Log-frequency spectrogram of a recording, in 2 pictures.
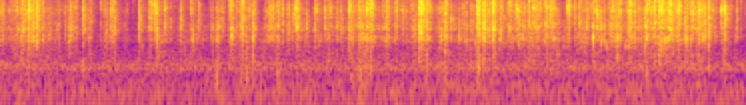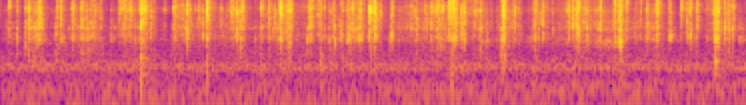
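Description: Long nails scratch and rub the crinkly plastic film ends of baby wipes packs up close. The result is a dense, continuous run of bright crinkling and fast scratchy ticks that lasts the whole clip, with little low end.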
